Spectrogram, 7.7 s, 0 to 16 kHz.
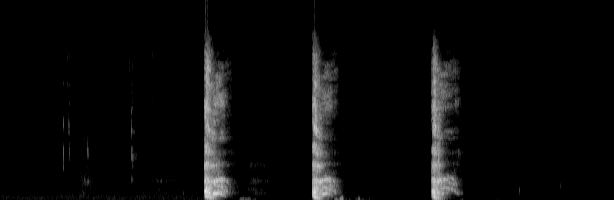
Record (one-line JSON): {"three_cough_length": "7.7 s", "three_cough_amplitude": 32748, "three_cough_signal_mean_std_ratio": 0.22, "survey_phase": "alpha (2021-03-01 to 2021-08-12)", "age": "45-64", "gender": "Female", "wearing_mask": "No", "symptom_none": true, "symptom_onset": "4 days", "smoker_status": "Never smoked", "respiratory_condition_asthma": false, "respiratory_condition_other": false, "recruitment_source": "REACT", "submission_delay": "1 day", "covid_test_result": "Negative", "covid_test_method": "RT-qPCR"}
